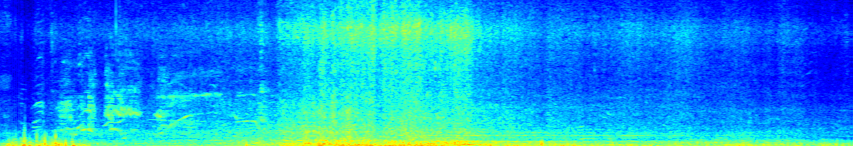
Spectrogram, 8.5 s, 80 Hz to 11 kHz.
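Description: Steady low hum of a 1958 Eli Bridge Ferris wheel's drive machinery. It swells and takes on a hissing rush for a couple of seconds around the middle, as the car passes the bottom of the wheel, then eases off again.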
